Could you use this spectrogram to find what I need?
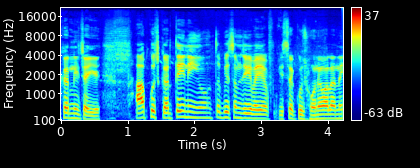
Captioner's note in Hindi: नाक से की जाने वाली आवाज़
